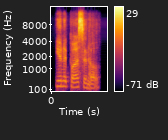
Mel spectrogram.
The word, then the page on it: unipersonal: Indian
